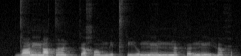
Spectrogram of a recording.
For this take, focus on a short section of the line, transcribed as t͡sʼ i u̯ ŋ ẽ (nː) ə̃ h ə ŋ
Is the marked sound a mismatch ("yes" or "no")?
no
